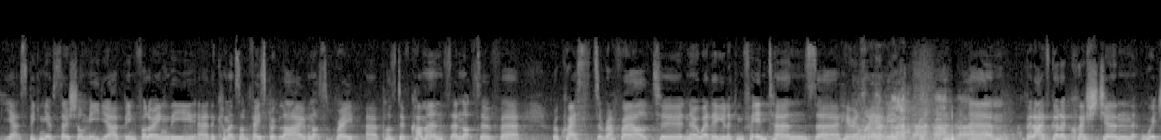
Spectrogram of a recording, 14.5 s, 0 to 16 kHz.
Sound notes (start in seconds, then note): 10.7 audience laughs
